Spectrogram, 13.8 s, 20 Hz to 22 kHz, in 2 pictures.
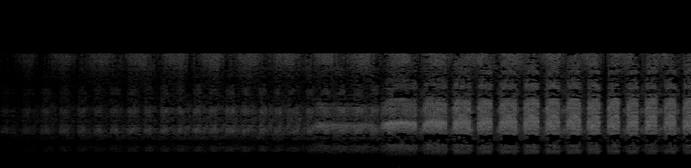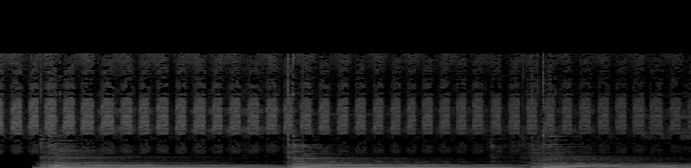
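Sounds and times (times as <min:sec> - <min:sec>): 
cicadas chirping on a summer day in the south: 0:00.0 - 0:13.8
loud bass-heavy music: 0:07.3 - 0:13.8.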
